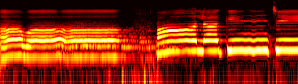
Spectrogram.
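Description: A woman singing a Telugu Christian devotional song solo, holding long notes with small melodic turns. There is a short break for breath about two seconds in before the next phrase.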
